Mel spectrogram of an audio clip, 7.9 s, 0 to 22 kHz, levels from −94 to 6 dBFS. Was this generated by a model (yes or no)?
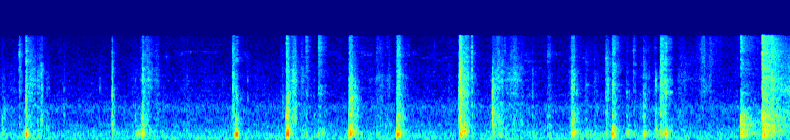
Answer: no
